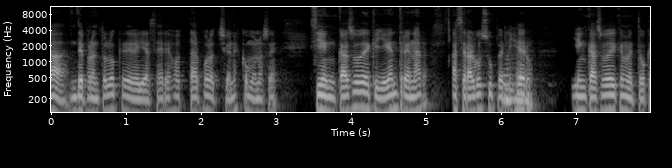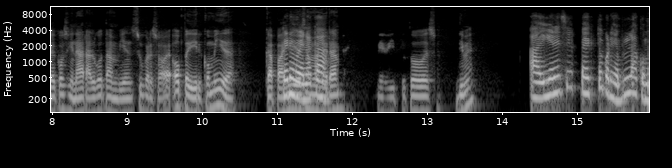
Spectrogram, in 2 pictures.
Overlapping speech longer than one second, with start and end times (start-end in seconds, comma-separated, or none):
none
